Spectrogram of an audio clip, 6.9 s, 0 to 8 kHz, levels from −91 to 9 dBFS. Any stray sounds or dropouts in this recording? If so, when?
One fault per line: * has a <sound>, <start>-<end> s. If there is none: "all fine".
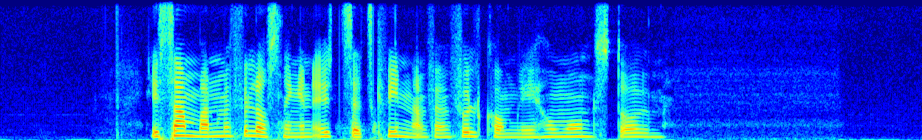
all fine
